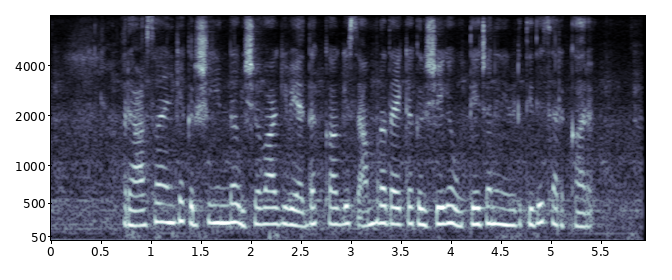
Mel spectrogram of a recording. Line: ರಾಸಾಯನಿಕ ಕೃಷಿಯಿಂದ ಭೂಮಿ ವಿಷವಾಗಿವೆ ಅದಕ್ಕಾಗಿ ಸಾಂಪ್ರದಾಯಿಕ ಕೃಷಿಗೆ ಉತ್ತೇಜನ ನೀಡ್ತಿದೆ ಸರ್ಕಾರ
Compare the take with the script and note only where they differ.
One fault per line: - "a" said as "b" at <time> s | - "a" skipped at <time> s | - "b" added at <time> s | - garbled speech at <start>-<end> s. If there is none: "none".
- "ಭೂಮಿ" skipped at 1.9 s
